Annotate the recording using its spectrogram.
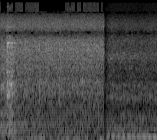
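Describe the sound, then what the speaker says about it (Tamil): Carrots and other vegetables for samosa filling sauté in a pan with a close, steady sizzle that shifts briefly near the end, as though stirred. No voices are heard. "நல்லா கொஞ்ச நேரம் வதங்கட்டும்"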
